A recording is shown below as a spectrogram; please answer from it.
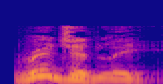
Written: rigidly

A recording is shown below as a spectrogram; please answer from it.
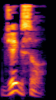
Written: jigsaw

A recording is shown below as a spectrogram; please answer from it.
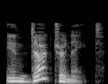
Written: indoctrinate

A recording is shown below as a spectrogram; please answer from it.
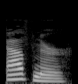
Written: avner

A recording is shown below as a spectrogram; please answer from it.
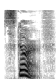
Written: scarf

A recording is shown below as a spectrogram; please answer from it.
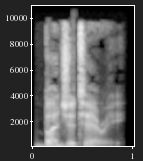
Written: budgetary

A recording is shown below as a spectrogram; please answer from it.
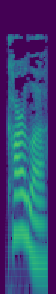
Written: karla

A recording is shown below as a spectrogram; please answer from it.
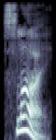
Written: sly

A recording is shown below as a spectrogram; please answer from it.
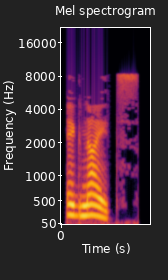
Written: ignites

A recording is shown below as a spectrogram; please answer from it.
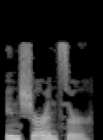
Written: insurancer

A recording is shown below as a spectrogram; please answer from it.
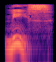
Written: niece

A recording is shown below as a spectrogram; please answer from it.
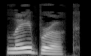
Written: Laibrook

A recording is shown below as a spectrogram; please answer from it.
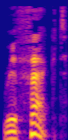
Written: refect

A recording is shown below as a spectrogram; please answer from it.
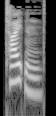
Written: tightened

